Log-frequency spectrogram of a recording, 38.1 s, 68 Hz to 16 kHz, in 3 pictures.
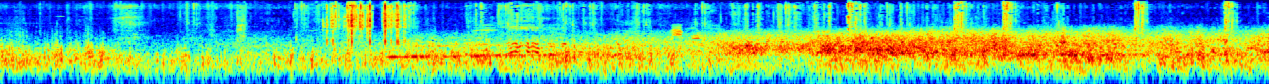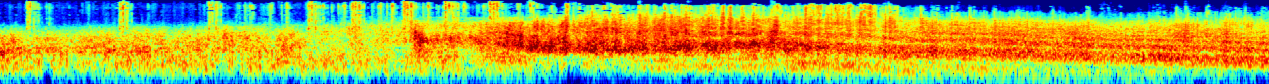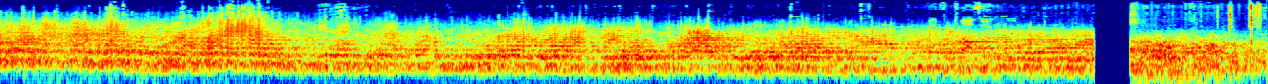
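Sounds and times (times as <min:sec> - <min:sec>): falling whoosh of passing jet: 0:00.0 - 0:34.7
jet engine roar: 0:00.0 - 0:38.0
sharp crackles: 0:01.8 - 0:18.9.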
